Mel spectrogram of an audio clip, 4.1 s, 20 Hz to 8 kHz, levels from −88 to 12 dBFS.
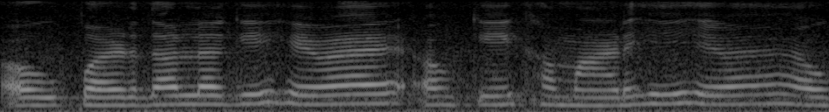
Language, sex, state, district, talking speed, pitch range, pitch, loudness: Chhattisgarhi, female, Chhattisgarh, Bilaspur, 145 wpm, 215-245 Hz, 235 Hz, -39 LUFS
